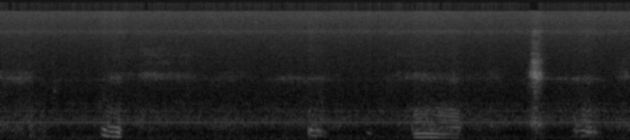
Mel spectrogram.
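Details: Adult man (father) snoring: irregular low rattling snores on the in-breath, about five in ten seconds, over a steady room hum; ordinary snoring.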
